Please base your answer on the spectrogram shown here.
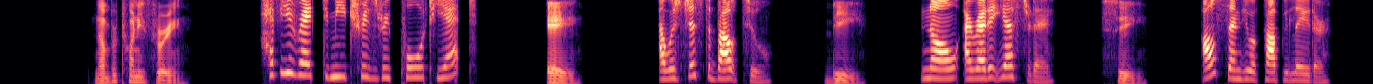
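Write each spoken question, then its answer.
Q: Have you read Dimitri's report yet?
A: A: I was just about to.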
